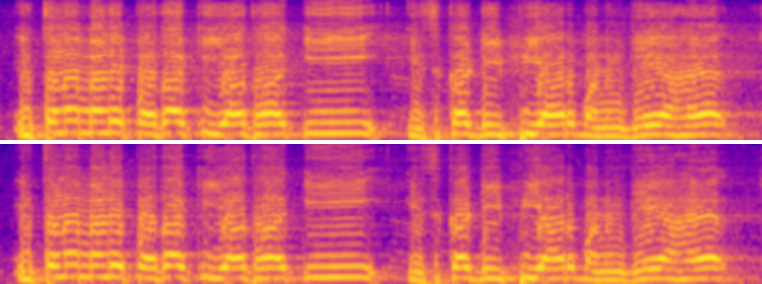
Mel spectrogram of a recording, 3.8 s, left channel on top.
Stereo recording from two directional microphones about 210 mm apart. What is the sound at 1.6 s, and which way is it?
Speech, 10° left (ahead or behind).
